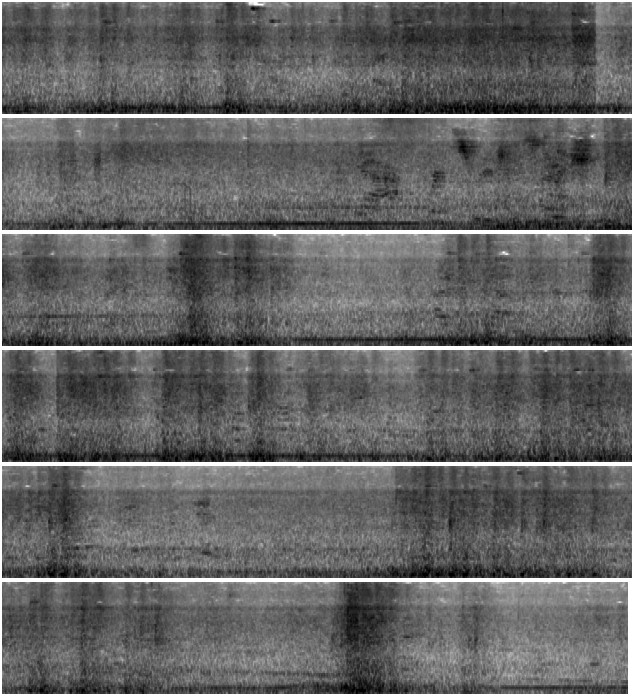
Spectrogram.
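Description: The bus rattles and clunks as it rolls over the road.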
